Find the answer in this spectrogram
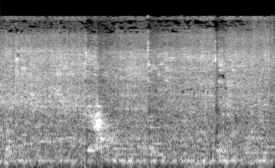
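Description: Soy and oyster sauce sizzling and steaming in a hot pan of stir-fried vegetables and chicken liver, a steady hiss.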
